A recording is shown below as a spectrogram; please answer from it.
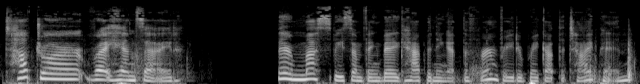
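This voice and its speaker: A woman's voice: fairly low pitch, moderate pace, slight background noise, lightly acted. Woman playing a breezy, teasing superheroine wife. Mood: casual. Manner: nonchalant, teasing. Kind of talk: audio comedy drama acting.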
